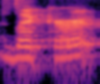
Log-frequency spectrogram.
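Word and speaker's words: Likert: liquor scale i heard i learned that that liquor is how you pronounce that we had a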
